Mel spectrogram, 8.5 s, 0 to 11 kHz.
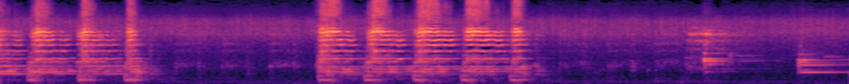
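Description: Swing band recorded on a 1943 78 rpm shellac disc: the ensemble, led by trumpet and saxophones, plays short punched chords in two groups, about four hits, a pause, then five more, with a lone note about seven seconds in. A steady surface hiss from the old record runs underneath.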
